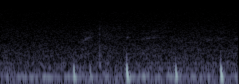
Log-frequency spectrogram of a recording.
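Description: A steady low hum with three soft, short low thumps about half a second apart, starting near the middle.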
